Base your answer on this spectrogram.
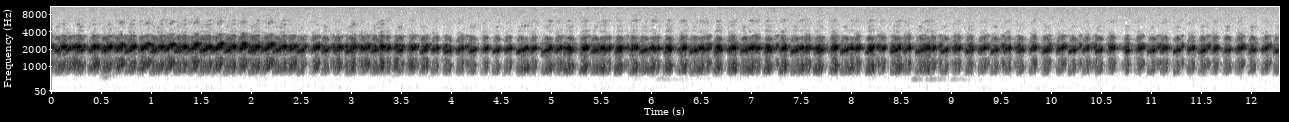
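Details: Tree frogs singing at night at a forest pond in mid-April, North-East Italy; dense overlapping chorus of rapid, rasping pulsed notes running continuously without pause, several callers layered together.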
